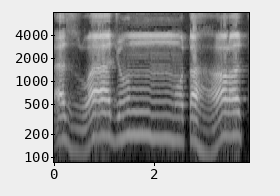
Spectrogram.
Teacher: وا الف مدہ ہے، ایک الف کے برابر کھینچ کر پڑھیں گے. تنوین کے بعد حروف یرملون کا میم آئے، ادغام با گنہ ہوگا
